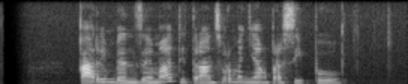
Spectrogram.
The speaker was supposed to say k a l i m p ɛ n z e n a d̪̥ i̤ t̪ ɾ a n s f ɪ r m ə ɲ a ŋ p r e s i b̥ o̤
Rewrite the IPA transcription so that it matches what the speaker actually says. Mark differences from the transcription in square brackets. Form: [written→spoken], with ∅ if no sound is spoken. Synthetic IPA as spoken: k a [l→ɾ] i m [p→b] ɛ n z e [n→m] a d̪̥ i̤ t̪ ɾ a n s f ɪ r m ə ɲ a ŋ p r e s i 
